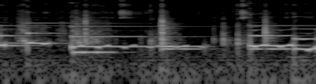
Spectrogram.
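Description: Light, comic background music: a melody of short, bell-like notes that repeat in quick succession.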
